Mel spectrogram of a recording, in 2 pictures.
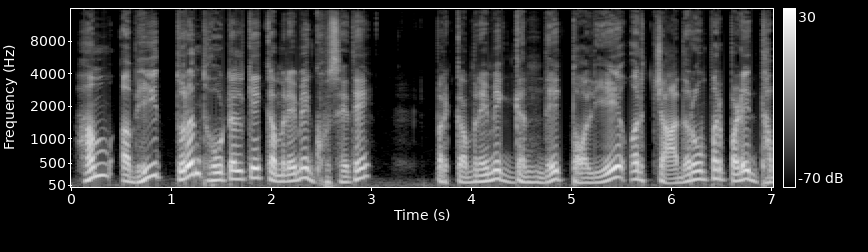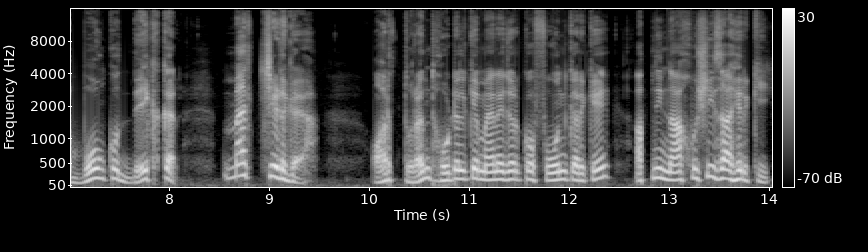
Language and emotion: Hindi, disgusted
